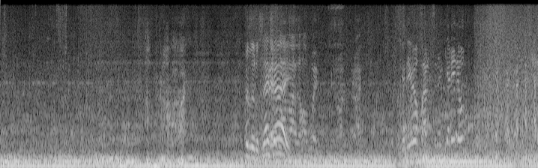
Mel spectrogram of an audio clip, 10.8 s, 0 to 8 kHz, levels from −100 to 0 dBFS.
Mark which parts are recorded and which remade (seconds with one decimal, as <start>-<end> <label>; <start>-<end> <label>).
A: 0.0-1.9 recorded; 1.9-4.9 remade; 4.9-10.8 recorded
